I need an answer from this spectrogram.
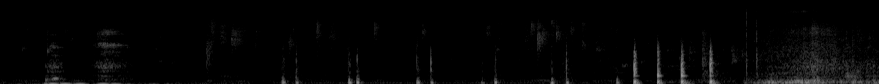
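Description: Water splashing and dripping as someone showers in a bathroom: faint, with a series of sharp taps and drips, then a louder, steady wash of running water near the end. No voices.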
